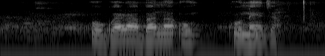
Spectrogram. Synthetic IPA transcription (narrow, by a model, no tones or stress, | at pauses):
uɡwaɺabanaʔu | kʼʰumɛːd͡za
